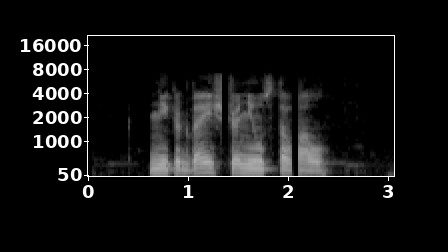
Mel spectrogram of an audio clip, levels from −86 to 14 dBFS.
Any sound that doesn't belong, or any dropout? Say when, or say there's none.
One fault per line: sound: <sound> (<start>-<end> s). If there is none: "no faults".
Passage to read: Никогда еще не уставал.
sound: dropout (1.3-1.4 s)
sound: dropout (2.0-2.1 s)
